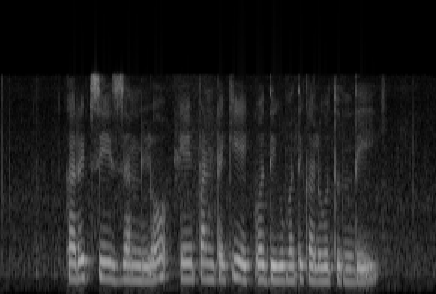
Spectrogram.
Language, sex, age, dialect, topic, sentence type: Telugu, female, 18-24, Telangana, agriculture, question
